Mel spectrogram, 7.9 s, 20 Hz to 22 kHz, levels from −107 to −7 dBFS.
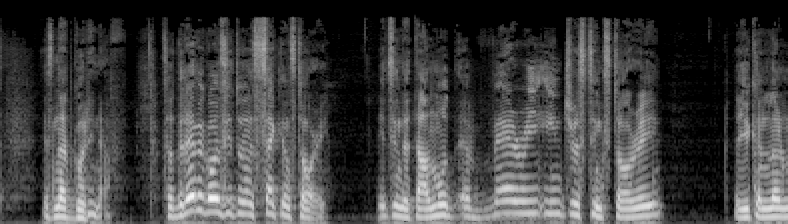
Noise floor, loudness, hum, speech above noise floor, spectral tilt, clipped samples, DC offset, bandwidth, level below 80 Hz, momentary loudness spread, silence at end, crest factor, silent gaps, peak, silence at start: -79 dBFS; -25 LUFS; none; 54 dB; -6.5 dB/octave; under 0.1%; under 0.1%; 16 kHz; -50 dBFS; 15 LU; 0 s; 18 dB; none; -8 dBFS; 0.4 s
